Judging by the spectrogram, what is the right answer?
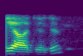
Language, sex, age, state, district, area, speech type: Nepali, male, 30-45, West Bengal, Jalpaiguri, urban, conversation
